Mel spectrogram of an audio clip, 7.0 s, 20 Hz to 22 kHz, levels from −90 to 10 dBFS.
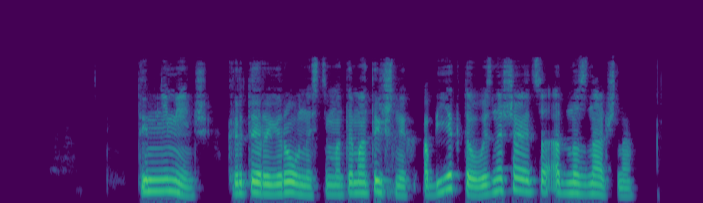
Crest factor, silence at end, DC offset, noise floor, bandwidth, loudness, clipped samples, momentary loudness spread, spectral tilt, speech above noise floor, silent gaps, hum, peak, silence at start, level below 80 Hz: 16 dB; 0.7 s; under 0.1%; -83 dBFS; 8 kHz; -26 LUFS; under 0.1%; 9 LU; -6.5 dB/octave; 57 dB; none; none; -12 dBFS; 1.4 s; -70 dBFS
